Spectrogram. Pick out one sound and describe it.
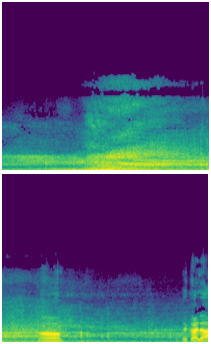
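Cars swish past on a nearby road.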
